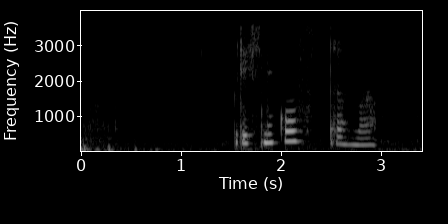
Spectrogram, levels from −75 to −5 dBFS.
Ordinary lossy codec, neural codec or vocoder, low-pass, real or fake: none; codec, 44.1 kHz, 3.4 kbps, Pupu-Codec; 3.6 kHz; fake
